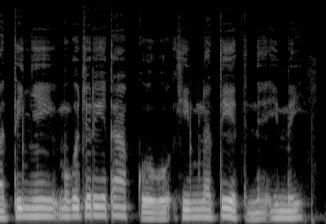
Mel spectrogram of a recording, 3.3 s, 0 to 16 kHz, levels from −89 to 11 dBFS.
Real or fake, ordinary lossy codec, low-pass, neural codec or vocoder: real; none; 14.4 kHz; none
